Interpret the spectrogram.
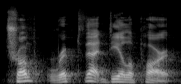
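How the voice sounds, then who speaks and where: A young man hosting political commentary, talking in an emphatic and sarcastic way, speeding up and slowing down. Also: mid-range voice, animated. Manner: emphatic, sarcastic, shifts between fast and slow.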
